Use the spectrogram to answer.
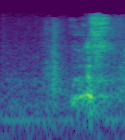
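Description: A single short sneeze bursts out alone against quiet background hiss, building quickly to a loud breathy peak and then trailing off.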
